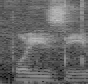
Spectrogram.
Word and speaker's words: Boise: um spy i think this is boise which rhymes with noisy noisy boise all right that's fine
